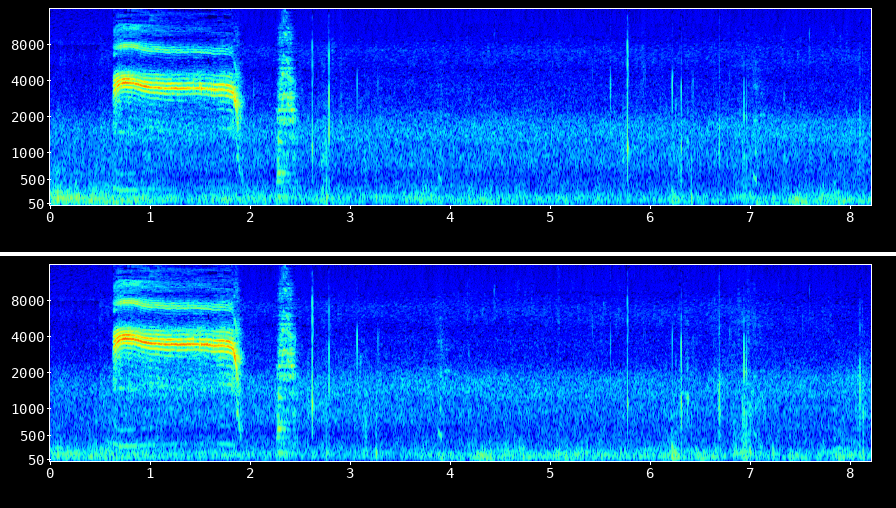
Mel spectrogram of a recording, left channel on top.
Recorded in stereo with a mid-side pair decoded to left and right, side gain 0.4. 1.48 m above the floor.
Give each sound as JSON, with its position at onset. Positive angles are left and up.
{"t": 0.6, "sound": "a scream", "azimuth_deg": -30, "distance_m": 0.9}
{"t": 2.3, "sound": "a guitar", "azimuth_deg": -5, "distance_m": 0.9}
